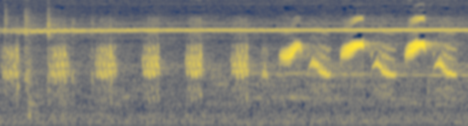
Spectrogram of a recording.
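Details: Horsfield's bush lark song, tung roll gantung langsung ngerol style: a steady row of buzzy chirps about three per second, then louder rising and falling whistled slurs, over a constant high electrical whine.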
